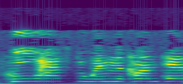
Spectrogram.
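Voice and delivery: ordinary delivery

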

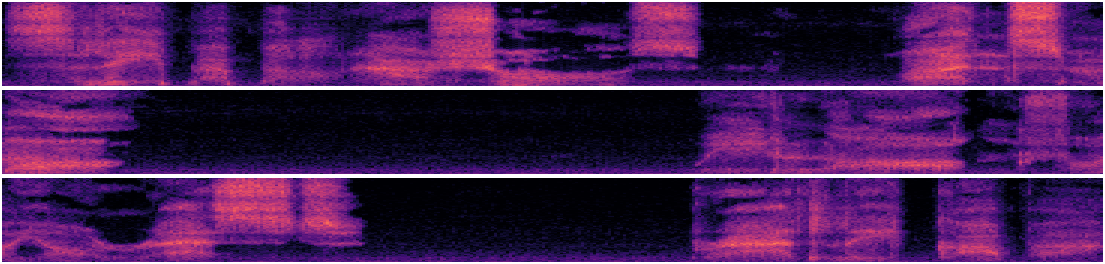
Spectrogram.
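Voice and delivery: haunting, eerie, breathy whisper. Storyteller voicing a voice from the island calling to the listener, eerie whispering voice. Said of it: "eerie, similar voice whispers forwards and backwards".

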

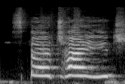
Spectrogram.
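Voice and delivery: put-on very high-pitched woman voice. Imitating the woman who stands outside the CVS, high-pitched imitated voice. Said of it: "it's just such a high-pitched voice".

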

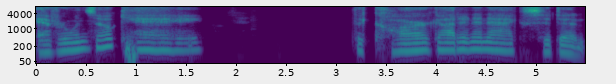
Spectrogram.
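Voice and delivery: slow, very tender, sweet voice. Imitating a wife breaking news of a car accident: imitating wife's super tender, sweet voice. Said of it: "she has this voice that's super tender and sweet".

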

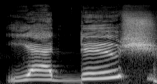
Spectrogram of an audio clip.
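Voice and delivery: put-on Southern drawl. Retelling what a woman said to their tour group, in a Southern accent. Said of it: "Southern accent".

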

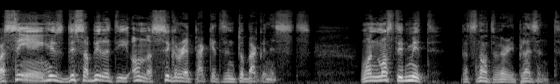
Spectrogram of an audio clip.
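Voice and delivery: bad, fake French accent, very poor. Speaker reads out a lawyer's words about his client in the worst French accent ever. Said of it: "This is the worst French accent ever".

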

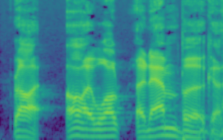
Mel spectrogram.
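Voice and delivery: very low voice sinking into London vowels. Acting out a film actor attempting an accent: Michael Caine impression. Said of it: "that's just Michael Caine".

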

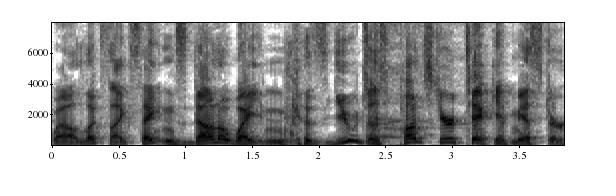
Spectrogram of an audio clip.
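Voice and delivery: very loud, high, scolding Southern grandma voice. Speaker imagines a grandma seeing a freshly pierced ear, Southern grandma impression. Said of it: "my amazing grandma impression".

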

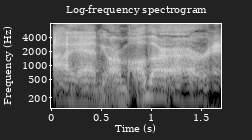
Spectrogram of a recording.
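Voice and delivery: huge, big monster creature voice. Retelling a movie scene, the levitating mother answers the boy in a big Babadook voice. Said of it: "in big Babadook voice".

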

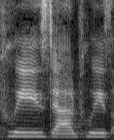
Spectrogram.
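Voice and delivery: mock crying, tearful voice. Recalling being a kid whose dad wanted to show a film, imitating crying and begging. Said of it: "And I'd be like crying".

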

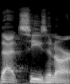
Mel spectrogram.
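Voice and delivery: ordinary talk, nothing marked

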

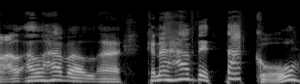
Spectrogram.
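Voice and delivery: exaggerated, overdone Spanish accent, slow and swooping. Mocking non-spanish speakers ordering food: imitating overdone spanish pronunciation. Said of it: "pronounce something in Spanish, like how it's supposed".

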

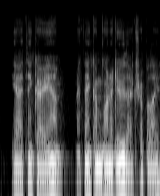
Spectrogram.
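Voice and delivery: soft-spoken gentle voice. Imitating Batista answering Triple H: soft-spoken Batista impression. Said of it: "He just sounds so soft-spoken".

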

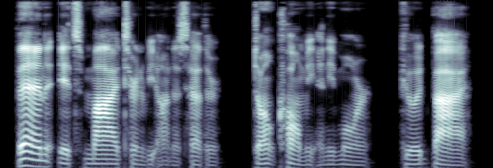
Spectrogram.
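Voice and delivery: ordinary talk

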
